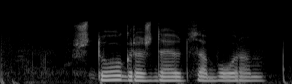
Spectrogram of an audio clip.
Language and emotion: Russian, neutral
